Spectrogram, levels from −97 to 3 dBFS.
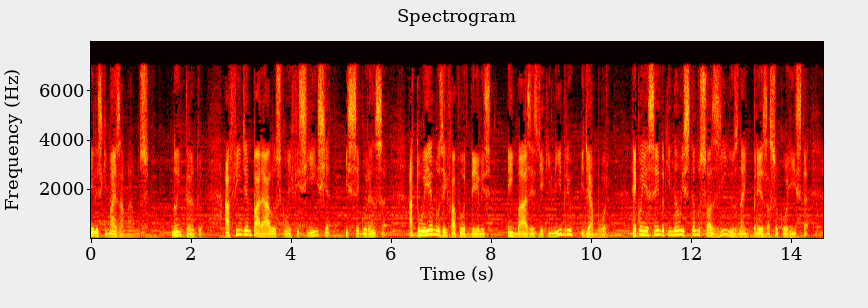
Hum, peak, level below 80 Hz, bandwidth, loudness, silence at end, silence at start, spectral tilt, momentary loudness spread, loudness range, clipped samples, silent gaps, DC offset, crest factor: none; -2 dBFS; -44 dBFS; 7.4 kHz; -25 LUFS; 0 s; 0 s; -5 dB/octave; 11 LU; 3 LU; under 0.1%; none; 0.1%; 22 dB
